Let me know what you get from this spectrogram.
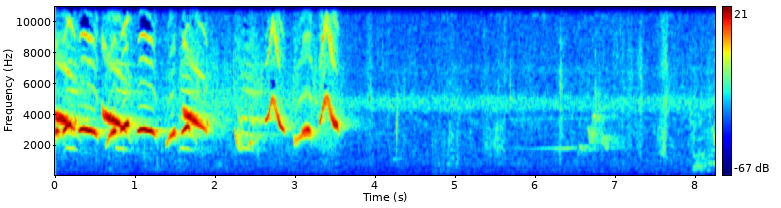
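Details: Help calls of a young baby monkey, Rainbow's younger brother: a rapid burst of shrill, arched cries, several each second, ending abruptly after about three and a half seconds, followed by quiet background with faint distant sounds.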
